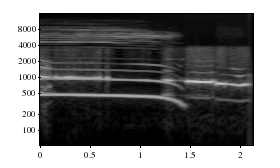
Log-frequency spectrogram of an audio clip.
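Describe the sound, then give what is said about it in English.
People howling together in imitation of a wolf pack: a long, steady vocal howl that glides downward near its end, followed by a briefer second howl. “can we howl together? Because wolves have to howl in a pack, right?”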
